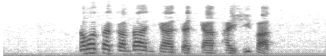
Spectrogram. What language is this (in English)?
Thai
